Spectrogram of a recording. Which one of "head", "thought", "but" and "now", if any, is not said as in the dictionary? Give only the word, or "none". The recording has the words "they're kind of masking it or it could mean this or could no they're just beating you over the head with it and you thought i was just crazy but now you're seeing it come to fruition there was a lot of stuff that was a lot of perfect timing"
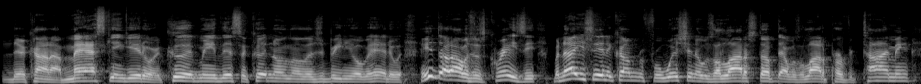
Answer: none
